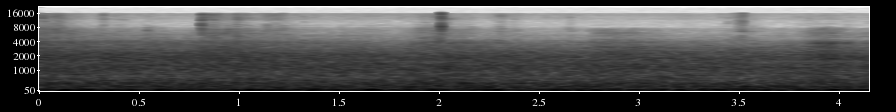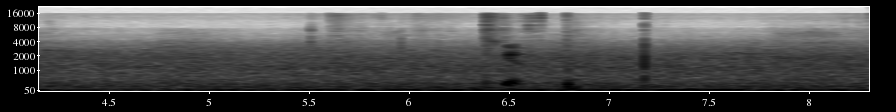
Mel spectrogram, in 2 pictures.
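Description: Steady outdoor background noise with a low rumble, and a few faint ticks and a brief short sound in the second half.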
